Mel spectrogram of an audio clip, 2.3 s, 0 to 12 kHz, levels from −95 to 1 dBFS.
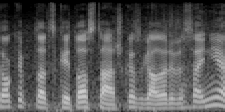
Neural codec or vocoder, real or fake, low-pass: none; real; 10.8 kHz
